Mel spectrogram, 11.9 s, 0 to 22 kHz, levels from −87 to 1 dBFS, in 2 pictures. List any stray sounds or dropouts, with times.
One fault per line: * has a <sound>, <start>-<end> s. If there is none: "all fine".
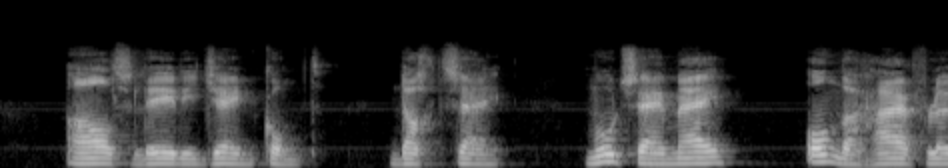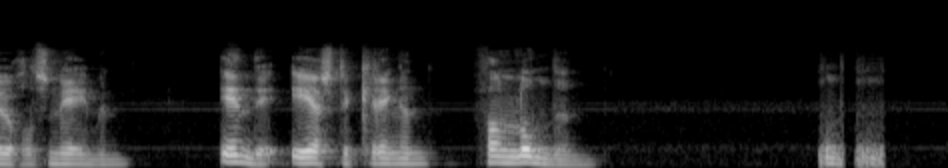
* has a laugh, 11.0-11.5 s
